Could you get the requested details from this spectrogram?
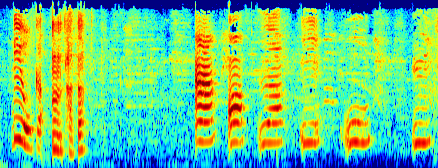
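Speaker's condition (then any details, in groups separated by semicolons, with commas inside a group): Cerebral palsy; premature birth, hypoxia-ischemia; ongoing rehabilitation, learning to walk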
